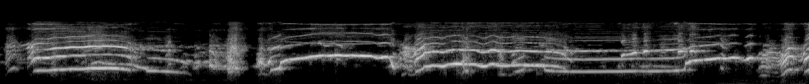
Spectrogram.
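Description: Coyotes howling: long wavering, gliding howls with several voices overlapping, broken by short yipping calls.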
